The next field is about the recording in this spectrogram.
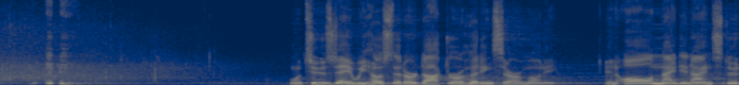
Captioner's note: applause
